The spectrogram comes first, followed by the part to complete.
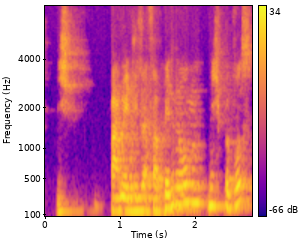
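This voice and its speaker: A man speaks in a dark, mellow tone with vocal fry. His intonation is lively. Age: 50s. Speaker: interview guest. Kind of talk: personal testimony.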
